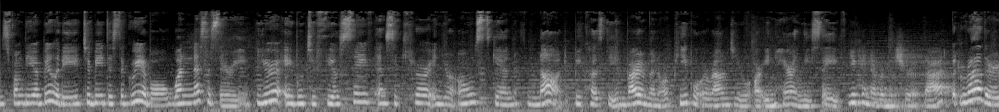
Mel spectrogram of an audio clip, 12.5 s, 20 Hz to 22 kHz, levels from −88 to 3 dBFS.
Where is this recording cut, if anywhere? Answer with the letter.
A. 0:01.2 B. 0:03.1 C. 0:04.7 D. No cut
B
